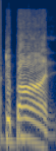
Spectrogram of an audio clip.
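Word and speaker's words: Dubón: Uh to bat for the Astros will be Jeremy Pena, Cam Smith, and Mauricio Dubone. 67 and 8. Uh Dubon is the correct pronunciation.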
